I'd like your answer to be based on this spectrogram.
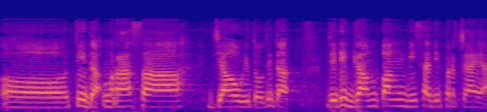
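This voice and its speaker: A woman speaks in a Korean accent at a fairly slow pace. Her medium pitch stays in a monotone, flat intonation. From South Korea, moved to Bali as teen. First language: Korean (speaking Indonesian). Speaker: actress and YouTuber. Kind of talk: TV talk show interview.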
